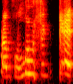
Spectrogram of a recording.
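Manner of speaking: hushed, amazed re-enactment; soft, disbelieving confiding; retold stunned news. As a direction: break big news to a friend very softly. Retold phone call of amazed news.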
